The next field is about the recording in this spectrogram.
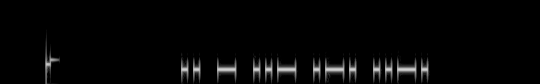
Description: Morse code, heard as a keyed tone, about 20 wpm, 700 Hz. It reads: ITURF
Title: Code Groups - 5 Letters - 20wpm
